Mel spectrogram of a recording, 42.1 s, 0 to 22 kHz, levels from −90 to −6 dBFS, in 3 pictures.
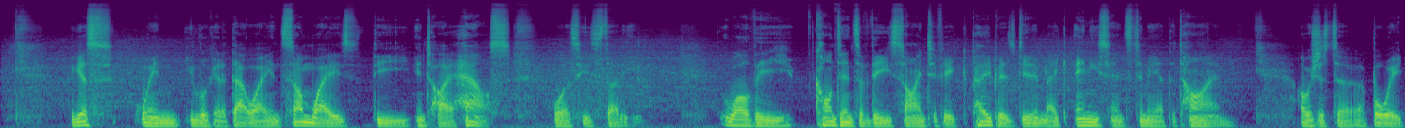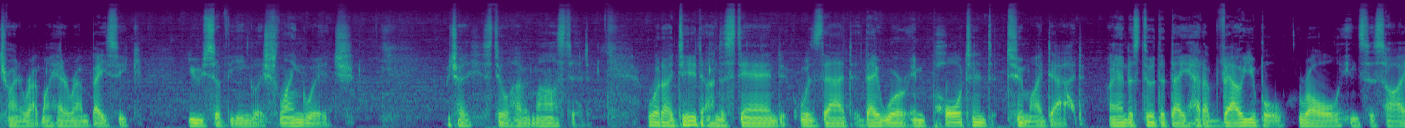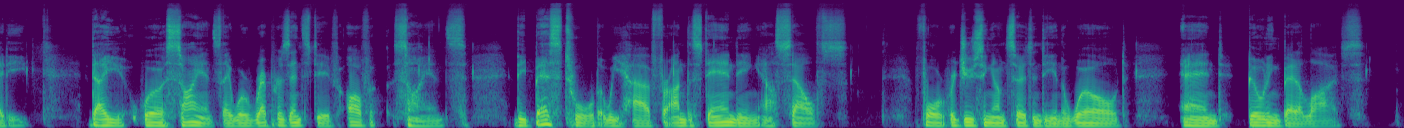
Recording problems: rain or running water; faint; until 25 s; 25 dB below the speech

